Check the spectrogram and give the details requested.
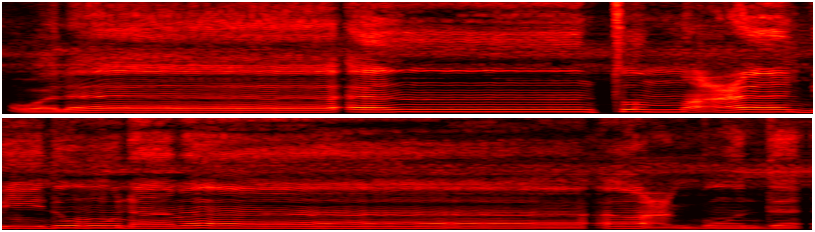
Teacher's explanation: Cara membacanya, suara nun sukun dibaca samar antara izhar dan idgham. Tidak dibaca izhar an, juga tidak dibaca idgham dimasukkan langsung ke huruf ta. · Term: ikhfa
